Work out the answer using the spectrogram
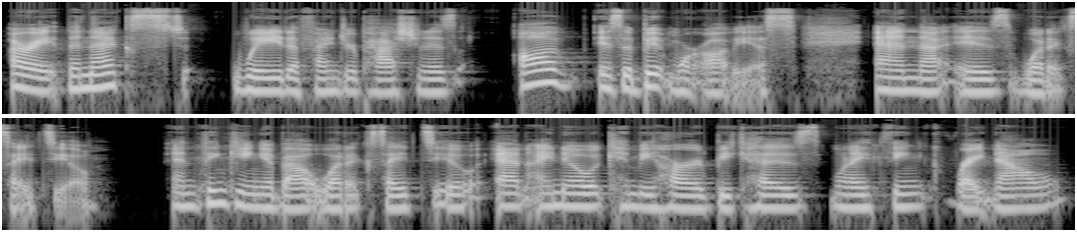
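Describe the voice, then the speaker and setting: A woman's voice: on the low side, fairly even intonation, moderate pace. A woman in her thirties talking into a microphone in a candid, chatty, self-deprecating monologue as a podcast host. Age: 30s. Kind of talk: casual personal monologue. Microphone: studio microphone.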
